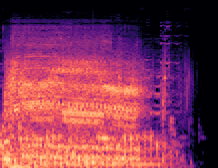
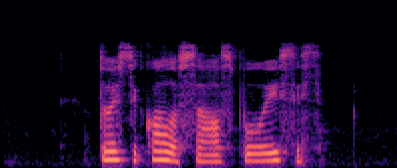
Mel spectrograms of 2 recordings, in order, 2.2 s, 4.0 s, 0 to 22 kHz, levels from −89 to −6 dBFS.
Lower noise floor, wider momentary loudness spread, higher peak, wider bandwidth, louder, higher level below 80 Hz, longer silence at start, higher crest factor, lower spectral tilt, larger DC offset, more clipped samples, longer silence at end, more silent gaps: second, -39 dBFS vs -75 dBFS; first, 15 LU vs 10 LU; first, 0 dBFS vs -14 dBFS; first, 13.5 kHz vs 8 kHz; first, -12 LUFS vs -30 LUFS; first, -28 dBFS vs -68 dBFS; second, 0 s vs 1 s; about the same, 14 dB vs 18 dB; about the same, -5 dB/octave vs -5.5 dB/octave; neither; neither; second, 0.45 s vs 0.8 s; neither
